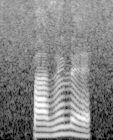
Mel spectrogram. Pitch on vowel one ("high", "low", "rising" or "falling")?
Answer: low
